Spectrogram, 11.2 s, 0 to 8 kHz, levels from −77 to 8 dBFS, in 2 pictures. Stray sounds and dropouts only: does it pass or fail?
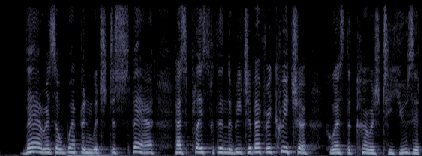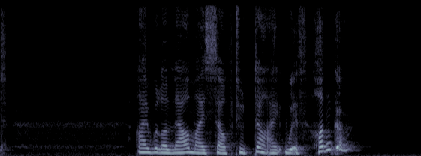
pass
